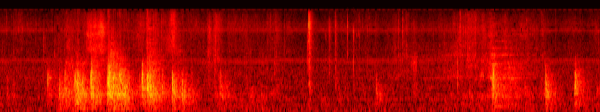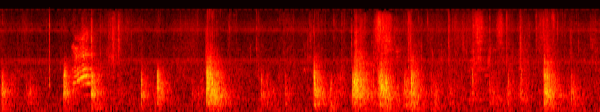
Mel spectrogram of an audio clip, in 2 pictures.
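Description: Wrestlers' bodies thud onto a ring mat.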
